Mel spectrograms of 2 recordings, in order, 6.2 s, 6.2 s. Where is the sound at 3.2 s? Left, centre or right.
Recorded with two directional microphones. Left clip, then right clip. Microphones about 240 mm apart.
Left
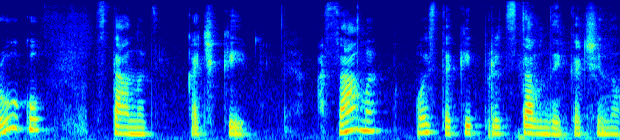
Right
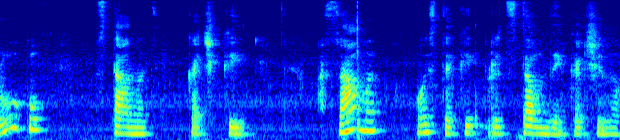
Centre.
